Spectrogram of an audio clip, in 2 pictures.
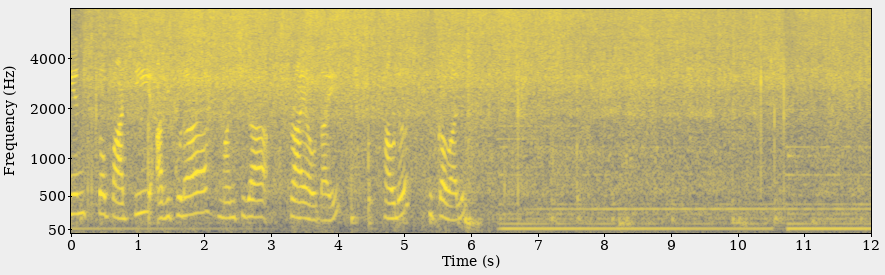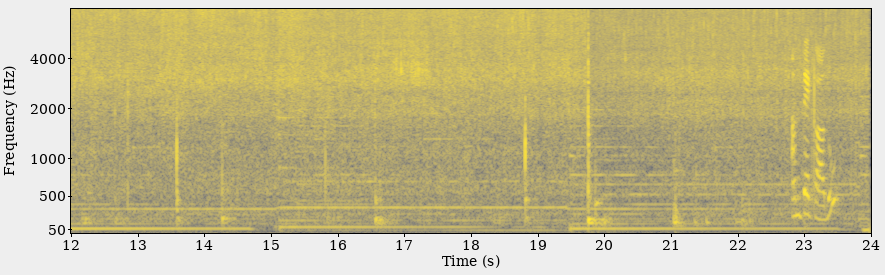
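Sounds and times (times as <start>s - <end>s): onions sizzling in hot oil: 0.0s - 24.0s.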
